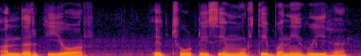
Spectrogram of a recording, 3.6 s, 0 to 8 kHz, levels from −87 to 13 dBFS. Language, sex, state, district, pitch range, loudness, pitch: Hindi, male, Jharkhand, Garhwa, 115-150 Hz, -13 LUFS, 125 Hz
